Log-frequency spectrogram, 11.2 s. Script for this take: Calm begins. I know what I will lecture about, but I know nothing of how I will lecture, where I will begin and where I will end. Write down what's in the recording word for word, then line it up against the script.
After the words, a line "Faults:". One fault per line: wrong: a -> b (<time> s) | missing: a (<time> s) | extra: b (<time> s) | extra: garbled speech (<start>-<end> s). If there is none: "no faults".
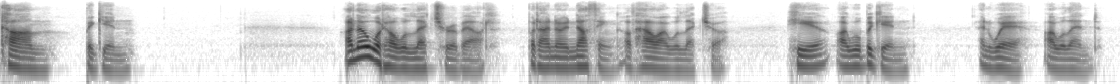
Calm begin. I know what I will lecture about, but I know nothing of how I will lecture, here I will begin and where I will end.
Faults:
wrong: begins -> begin (0.8 s)
wrong: where -> here (7.8 s)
